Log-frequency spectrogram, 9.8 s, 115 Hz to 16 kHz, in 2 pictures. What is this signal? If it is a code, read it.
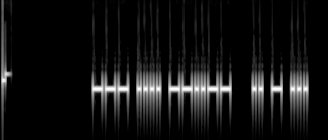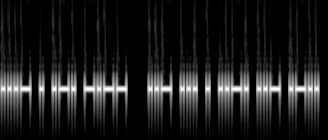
Morse code, heard as a keyed tone, about 25 wpm, 700 Hz. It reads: OH, ITS VERY USEFUL
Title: Sentences from Top 1000 Words - Review Part 6 - 25wpm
